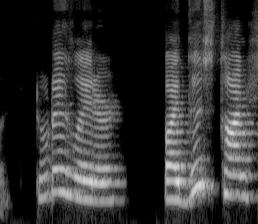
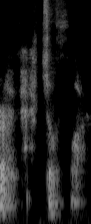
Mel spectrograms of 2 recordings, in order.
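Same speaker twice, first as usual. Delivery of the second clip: hushed, unvoiced aside; whispered aside; 19 dB quieter than usual. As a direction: whisper it so he won't hear. Wicker worker aside.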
